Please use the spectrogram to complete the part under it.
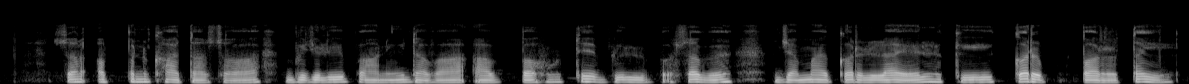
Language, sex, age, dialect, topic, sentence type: Maithili, male, 18-24, Southern/Standard, banking, question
